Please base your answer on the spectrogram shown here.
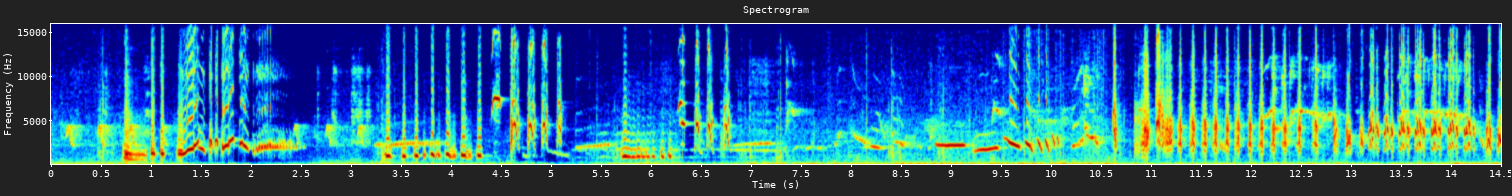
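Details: Contest-trained white-rumped shama in fighting song with many voices: bursts of varied whistled and slurred phrases, pauses, then a long rapid series of sharp high chips near the end.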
